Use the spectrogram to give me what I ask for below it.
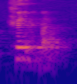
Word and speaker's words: Cowper: today and sung by Christians today the name is spelled totally I used to say with an older boy insisted on Cooper so I'm using the word Cooper now this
